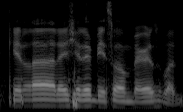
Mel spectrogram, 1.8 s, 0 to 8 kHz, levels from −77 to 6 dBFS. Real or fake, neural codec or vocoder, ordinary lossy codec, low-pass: real; none; none; none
